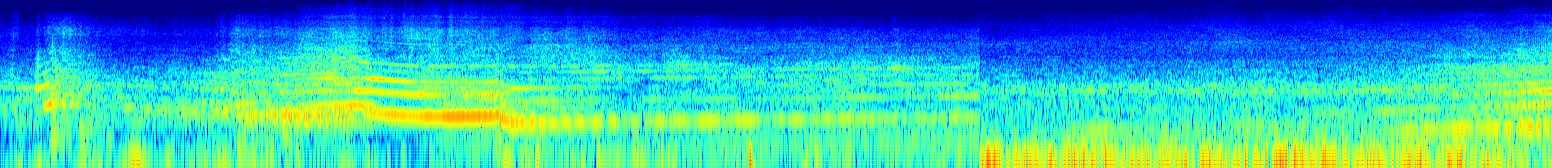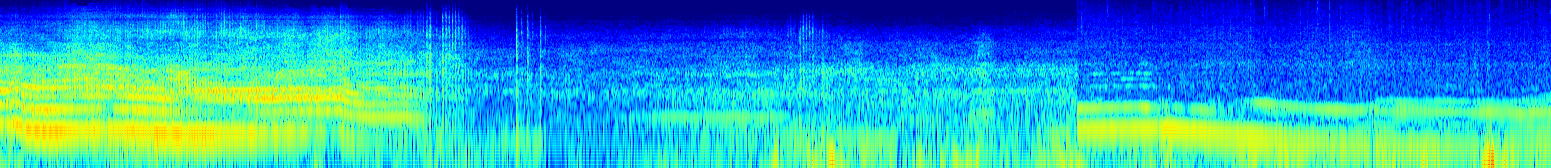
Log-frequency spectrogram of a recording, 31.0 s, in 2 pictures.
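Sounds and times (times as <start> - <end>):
car engine accelerating: 0.0 - 20.2, 22.4 - 31.0
another car engine: 22.6 - 31.0
exhaust cracks: 26.3 - 31.0.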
